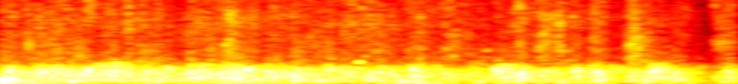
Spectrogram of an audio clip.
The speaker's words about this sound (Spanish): Dele un aplauso al Rey de Reyes y Señor de Señores Jesucristo.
